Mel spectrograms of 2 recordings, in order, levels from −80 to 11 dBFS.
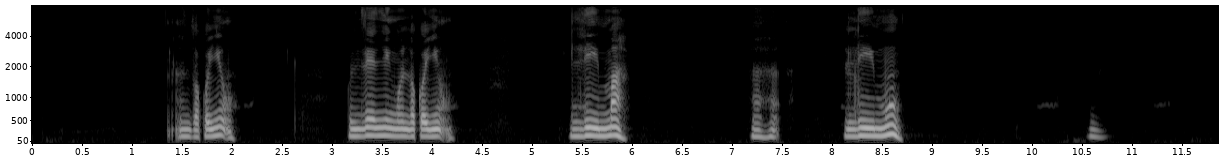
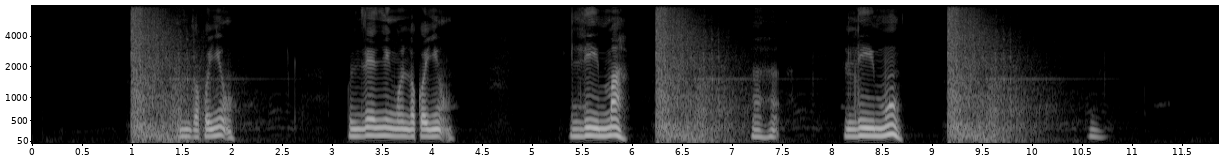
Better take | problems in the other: first | background sound (Explosion); 11 dB below the speech

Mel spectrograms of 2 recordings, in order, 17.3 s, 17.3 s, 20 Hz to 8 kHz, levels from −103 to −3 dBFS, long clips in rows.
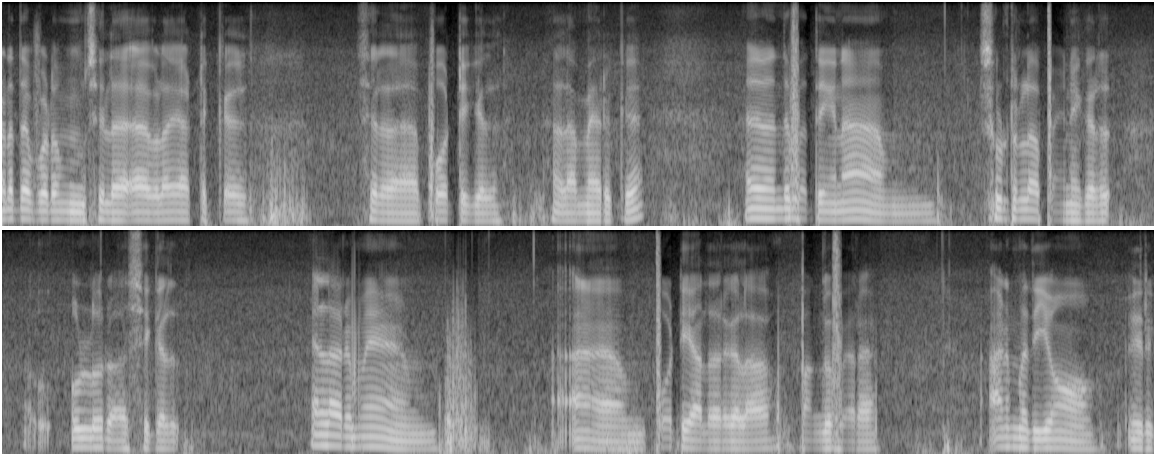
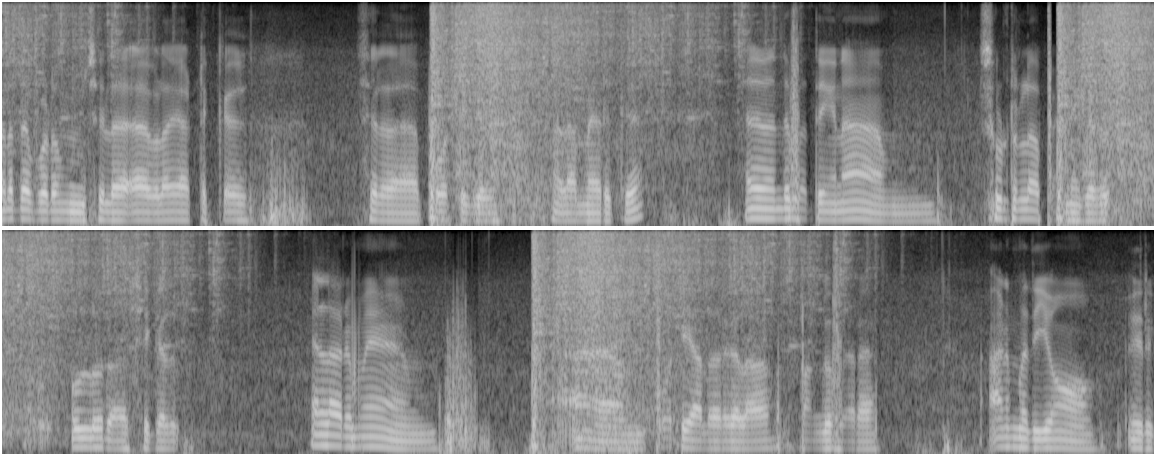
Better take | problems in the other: first | background sound (Shatter); 3 dB below the speech

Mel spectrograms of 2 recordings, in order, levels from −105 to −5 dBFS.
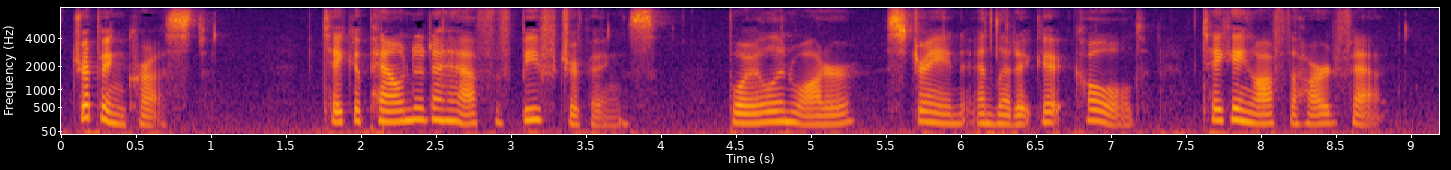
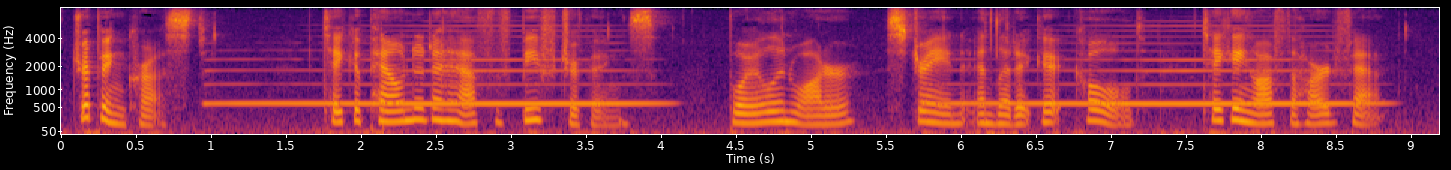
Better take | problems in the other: first | background sound (Wind instrument, woodwind instrument); 6 dB below the speech

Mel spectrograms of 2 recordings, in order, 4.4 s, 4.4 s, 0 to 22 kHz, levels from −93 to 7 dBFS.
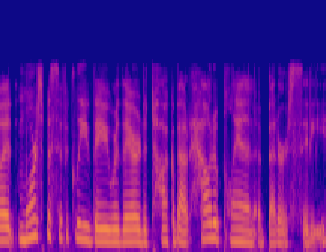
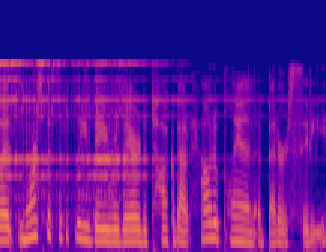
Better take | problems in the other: first | noise reduction (neural mask model RNNoise)

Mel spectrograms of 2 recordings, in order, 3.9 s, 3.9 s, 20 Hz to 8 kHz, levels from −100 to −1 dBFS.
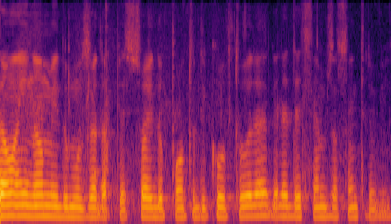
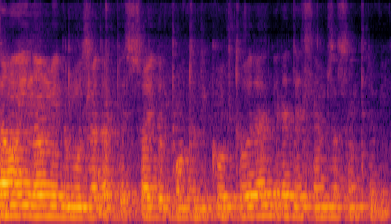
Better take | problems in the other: first | room echo; dies away in 0.6 s

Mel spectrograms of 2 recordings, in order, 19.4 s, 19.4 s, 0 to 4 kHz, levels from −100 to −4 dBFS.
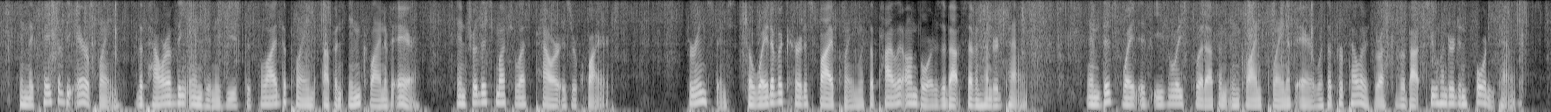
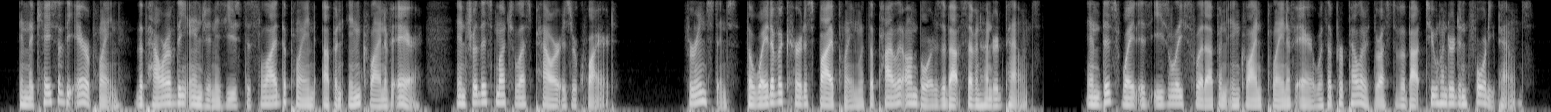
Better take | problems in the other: second | background sound (Crumpling, crinkling); 18 dB below the speech

